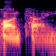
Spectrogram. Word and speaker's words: Pontine: Pontine, that's the way you pronounce that, right? The Pontine marshes? Pontine, yeah.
